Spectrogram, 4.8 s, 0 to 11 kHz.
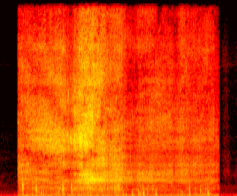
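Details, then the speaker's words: Kyosho Sand Master 2.0 RC car on the bench, before its 3300kv brushless upgrade: a harsh, rasping gear noise with scattered clicks, quieter than when driving. The gearbox was later found to have a misshapen spur gear with extra plastic flashing. "um it was making kind of a pretty loud gear noise but when I try to do anything on the bench seems to be fairly quiet and uh I'll give you an example of that noise right"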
